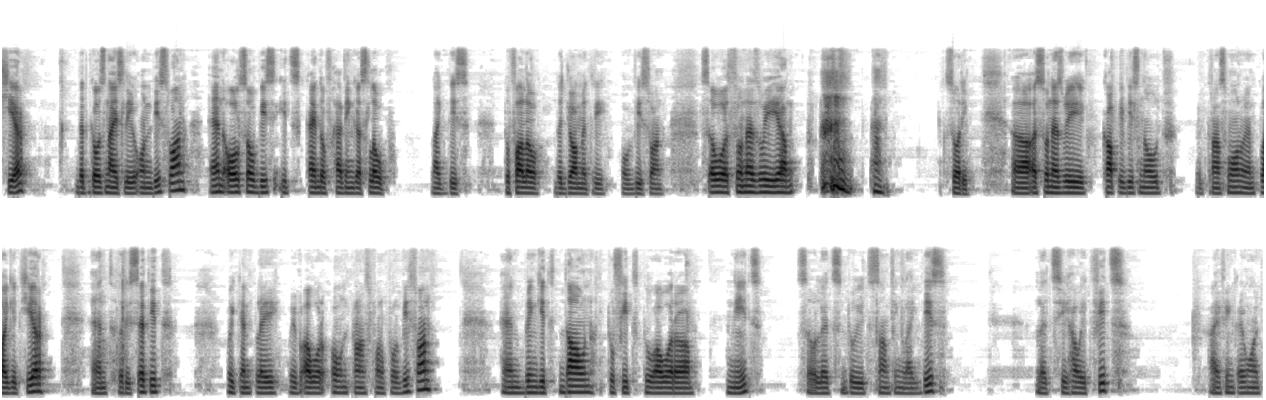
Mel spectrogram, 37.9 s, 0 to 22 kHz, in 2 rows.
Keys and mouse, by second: 1.4 click, 2.0-3.2 middle drag, 5.6 d, 5.8-7.4 d, 5.8-7.4 drag, 7.4 right click, 7.4 middle click, 7.8 d, 9.5-10.9 right drag, 12.0 click, 13.4 right click, 14.3 click, 15.8 right click, 16.6 ctrl+c, 17.2 ctrl+v, 17.8 g, 20.6 BackSpace, 21.9 click, 27.0-28.1 drag, 29.6-32.3 shift+drag, 34.4 click.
